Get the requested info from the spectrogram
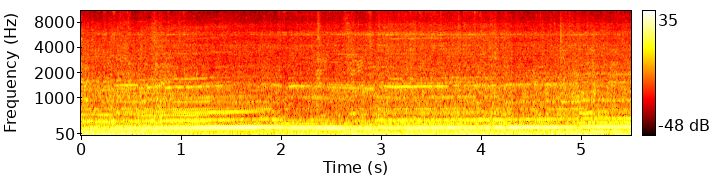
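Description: Ford Escort Mexico rally car's four-cylinder engine pulling at steady revs, heard from inside the cabin, with a small step up in pitch near the end. Tyres on the gravel road make a dense rumble beneath it.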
